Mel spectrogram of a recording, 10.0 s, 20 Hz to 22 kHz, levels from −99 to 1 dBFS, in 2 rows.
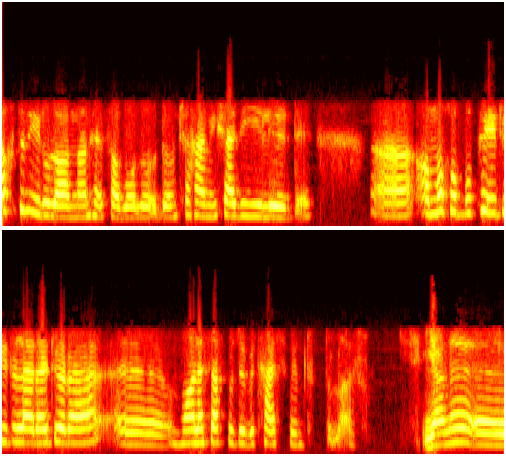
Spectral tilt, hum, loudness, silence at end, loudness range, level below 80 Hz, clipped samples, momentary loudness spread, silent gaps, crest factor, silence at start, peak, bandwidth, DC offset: -6 dB/octave; none; -18 LUFS; 0 s; 4 LU; -66 dBFS; under 0.1%; 15 LU; none; 16 dB; 0 s; -2 dBFS; 6.6 kHz; under 0.1%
